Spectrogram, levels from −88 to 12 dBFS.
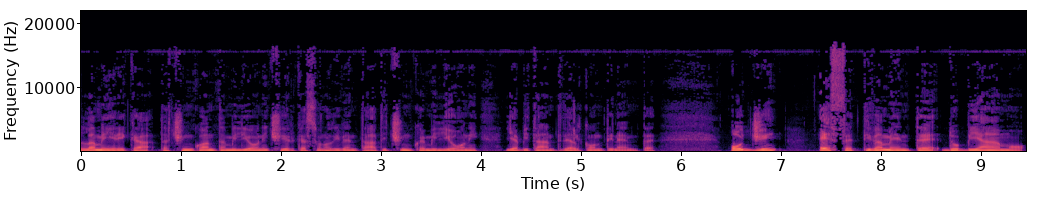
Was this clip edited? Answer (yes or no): no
